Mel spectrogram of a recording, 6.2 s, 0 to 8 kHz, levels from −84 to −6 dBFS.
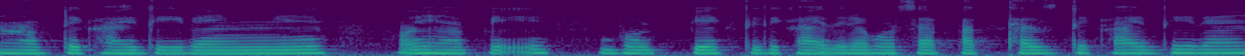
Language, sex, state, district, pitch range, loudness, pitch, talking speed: Hindi, female, Uttarakhand, Uttarkashi, 170-180 Hz, -41 LUFS, 170 Hz, 200 wpm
